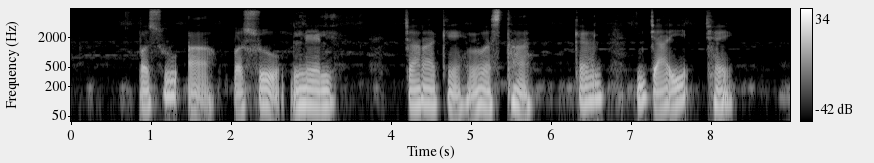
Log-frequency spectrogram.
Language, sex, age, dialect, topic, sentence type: Maithili, male, 25-30, Eastern / Thethi, agriculture, statement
